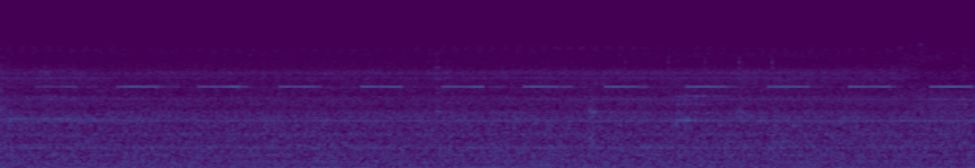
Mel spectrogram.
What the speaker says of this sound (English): We got the water trucks coming in.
